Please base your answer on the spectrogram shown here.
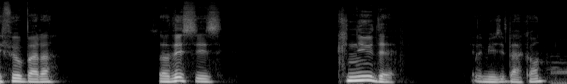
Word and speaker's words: Knödel: So you don't pronounce the L, and the O with 2 dots is U. Knude.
